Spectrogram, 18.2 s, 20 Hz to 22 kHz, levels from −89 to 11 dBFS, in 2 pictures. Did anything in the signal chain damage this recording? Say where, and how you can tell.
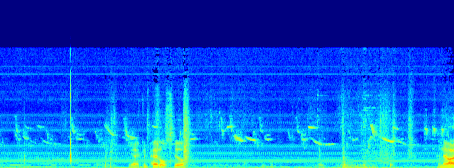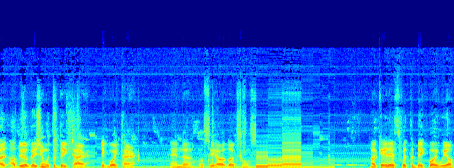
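Yes. Timecode bleed runs through the whole clip, entering at the analogue wiring. A steady chirping warble sits behind the sound, about 25 dB below it. It flips between two pitches near 1 kHz and 2 kHz, and its pattern repeats at 25 frames per second. That is linear timecode, a square wave whose two switching rates make the two tones. It has leaked from a neighbouring track or cable into this one.

Robotic sound from repeated short buffers appears at the driver or buffer stage, from 10.89 to 11.19 s and again from 14.16 to 15.77 s. The sound turns into a rigid, metallic buzz at 66.8 Hz. In the first stretch most of the audio is replaced by repeats, and in the second nearly all of it. The likely cause is audio arriving too seldom, so a slice of about 15 ms is replayed while the real audio is skipped. That repeat period sets the fixed buzz pitch.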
